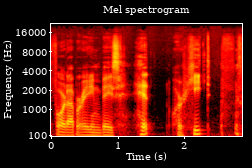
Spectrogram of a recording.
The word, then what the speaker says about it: Hit: Hit or heat. Heat. Heat. Spel. Oh, hit it. But it's pronounced with an e sound.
